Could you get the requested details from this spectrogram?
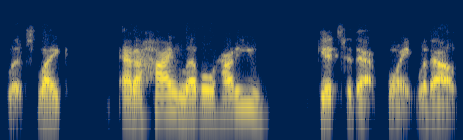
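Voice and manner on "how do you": normal talking voice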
